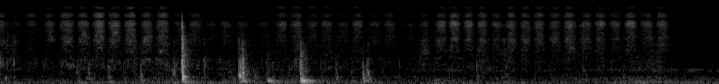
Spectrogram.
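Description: A shoe shiner, using both hands, pulls a long strip of buffing cloth back and forth across the toe and vamp of a tall brown leather riding boot worn on the foot. The result is a steady, rhythmic swishing rub with a bright hiss on each stroke. Four sharper thumps stand out near the middle, and the rubbing cuts off just before the end.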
